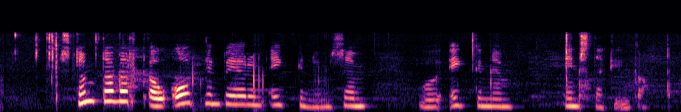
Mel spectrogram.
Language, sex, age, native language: Icelandic, female, 13, Icelandic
